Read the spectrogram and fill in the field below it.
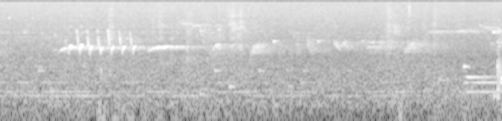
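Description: A steady, airy rush of wind through chestnut, aspen and beech leaves under a grey, overcast sky without rain fills the whole recording, with faint bird chirps and calls threading through.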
